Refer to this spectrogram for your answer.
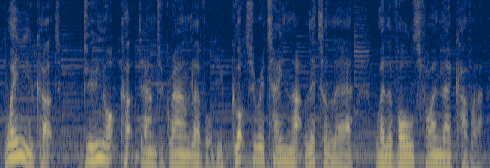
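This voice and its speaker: Mellow-voiced man teaching outdoors. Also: medium pitch. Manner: clear, enthusiastic explaining. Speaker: conservation educator. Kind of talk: instructional nature film. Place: outdoors in grass fields.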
